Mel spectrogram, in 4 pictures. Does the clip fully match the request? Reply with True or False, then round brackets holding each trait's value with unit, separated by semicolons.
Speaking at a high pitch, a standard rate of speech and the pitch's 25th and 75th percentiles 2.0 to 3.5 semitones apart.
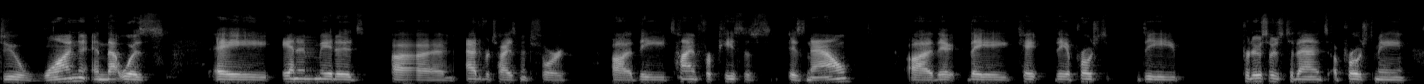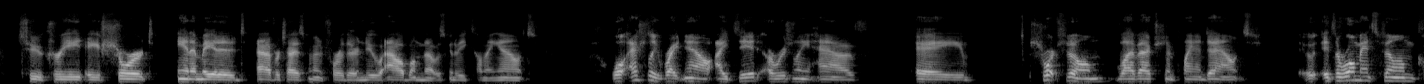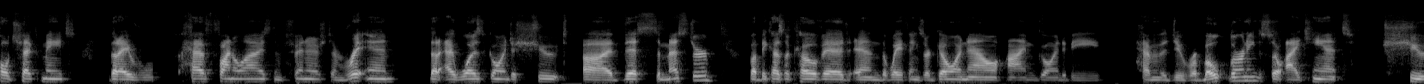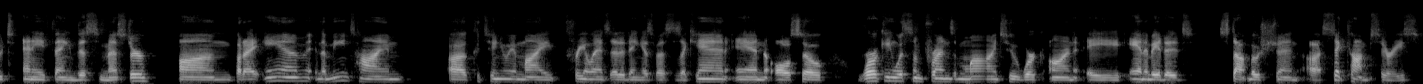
False (120 Hz; 155 wpm; 2.9 semitones)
